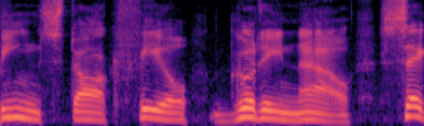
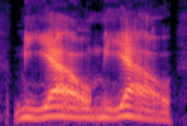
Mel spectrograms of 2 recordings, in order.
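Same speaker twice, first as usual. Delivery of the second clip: loud playful meow twice; cat meow; 5 dB louder than usual. Acted. Poet as a boozing cat, loud mock meow.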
